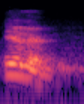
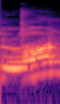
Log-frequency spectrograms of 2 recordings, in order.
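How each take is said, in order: First: It is said as two letters, el-en. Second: It is said as one syllable, lon. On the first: The speaker calls it right. "এটা হচ্ছে এলএন" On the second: The speaker calls it wrong. "এটাকে লন বলতে পারবো না"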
